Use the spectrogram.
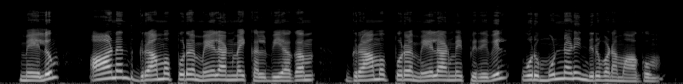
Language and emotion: Tamil, neutral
